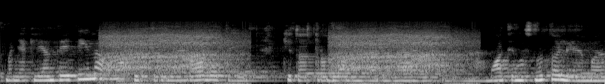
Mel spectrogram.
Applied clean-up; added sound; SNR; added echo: none; Crowd; 6 dB; reverberation time 1.8 s.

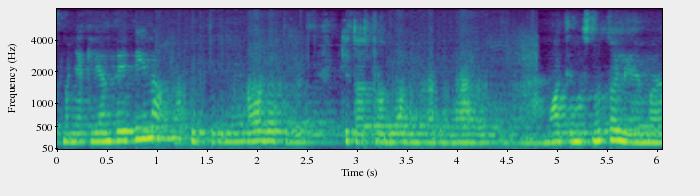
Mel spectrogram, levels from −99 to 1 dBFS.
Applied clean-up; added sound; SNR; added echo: neural separator model SepFormer DNS4.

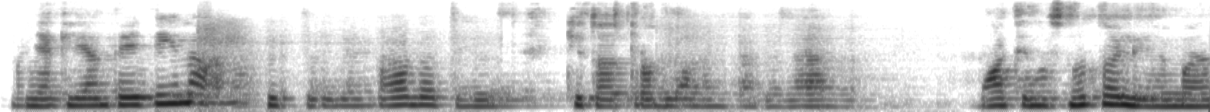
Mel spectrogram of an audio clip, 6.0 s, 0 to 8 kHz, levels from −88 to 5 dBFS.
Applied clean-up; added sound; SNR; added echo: neural mask model DeepFilterNet 3.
